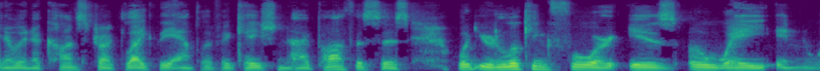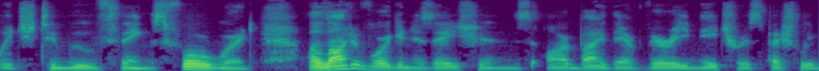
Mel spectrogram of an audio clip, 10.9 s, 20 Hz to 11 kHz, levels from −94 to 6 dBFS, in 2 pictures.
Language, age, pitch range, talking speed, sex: English, 40-59, 90-105 Hz, 175 wpm, male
